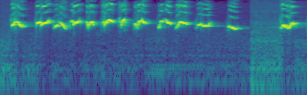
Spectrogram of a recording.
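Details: Home-kept greater green leafbird, used to coax silent birds into singing, delivering a fast run of whistled, warbling notes that bend up and down, broken by a short pause before resuming.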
